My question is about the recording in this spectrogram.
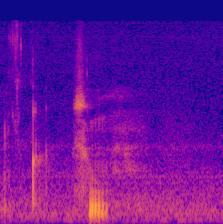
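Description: A man's mouth noises in a pause in his talk: a short lip or tongue click, then a brief, soft, breathy murmur.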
